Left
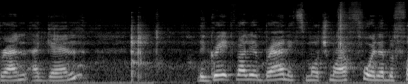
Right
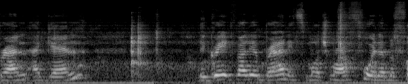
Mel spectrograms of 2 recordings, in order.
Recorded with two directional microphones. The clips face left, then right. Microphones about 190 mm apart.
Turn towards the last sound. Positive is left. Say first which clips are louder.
# left 6 dB
turn(degrees=45)  # may be behind; listen again after turning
